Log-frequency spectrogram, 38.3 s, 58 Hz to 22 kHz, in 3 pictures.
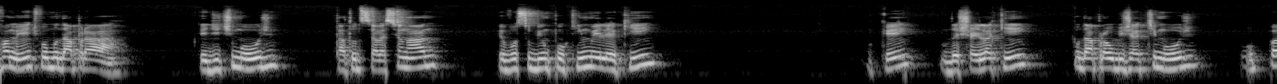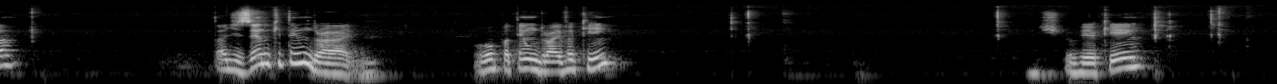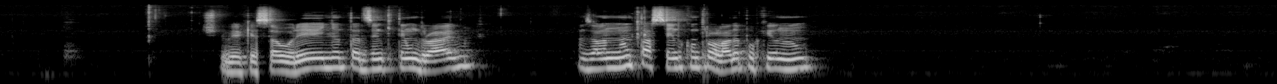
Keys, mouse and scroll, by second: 4.1 click, 9.9-12.5 drag, 12.5-15.8 shift+middle drag, 15.8 click, 17.3-20.1 middle drag, 20.1 ctrl+z, 25.6-27.1 drag, 27.5 click, 28.1-30.0 middle drag, 30.0 click, 31.7 ctrl+Tab, 33.4-33.7 drag.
